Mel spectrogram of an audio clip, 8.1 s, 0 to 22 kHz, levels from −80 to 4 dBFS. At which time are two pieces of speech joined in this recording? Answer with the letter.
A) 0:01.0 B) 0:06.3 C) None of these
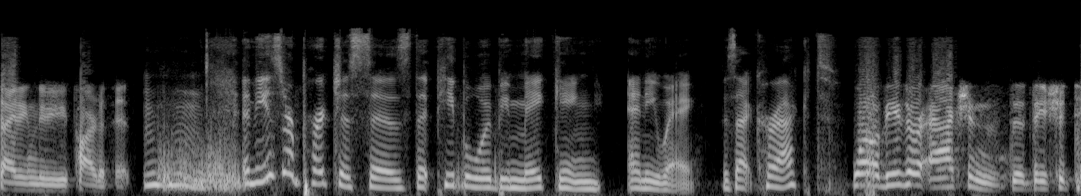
B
